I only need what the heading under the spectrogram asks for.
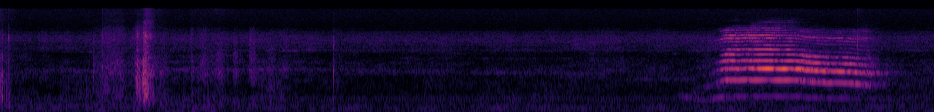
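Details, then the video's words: Cat crying loudly, wanting the door opened. A sharp knock or thud comes early, then quiet, then one loud, strained meow that swells upward and slides down again for about a second near the end. "Cat crying laudly please open the door"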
